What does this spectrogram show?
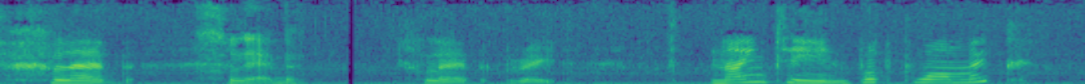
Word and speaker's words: chleb: And I'm not sure if this pronunciation is written here, phonetical is written well, because it's not chleb with K in the beginning, but it's ch. So it's chleb.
